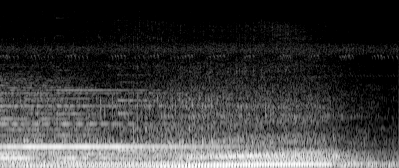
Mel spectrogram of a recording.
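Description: A car drives up with a low engine hum.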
